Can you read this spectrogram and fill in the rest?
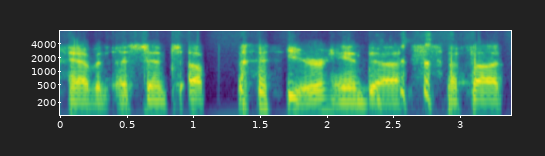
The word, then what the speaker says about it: Ascent: And I just said it wrong. I just caught myself. I even wrote it down. Ascent, not Ascent. Ascent Extracts.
